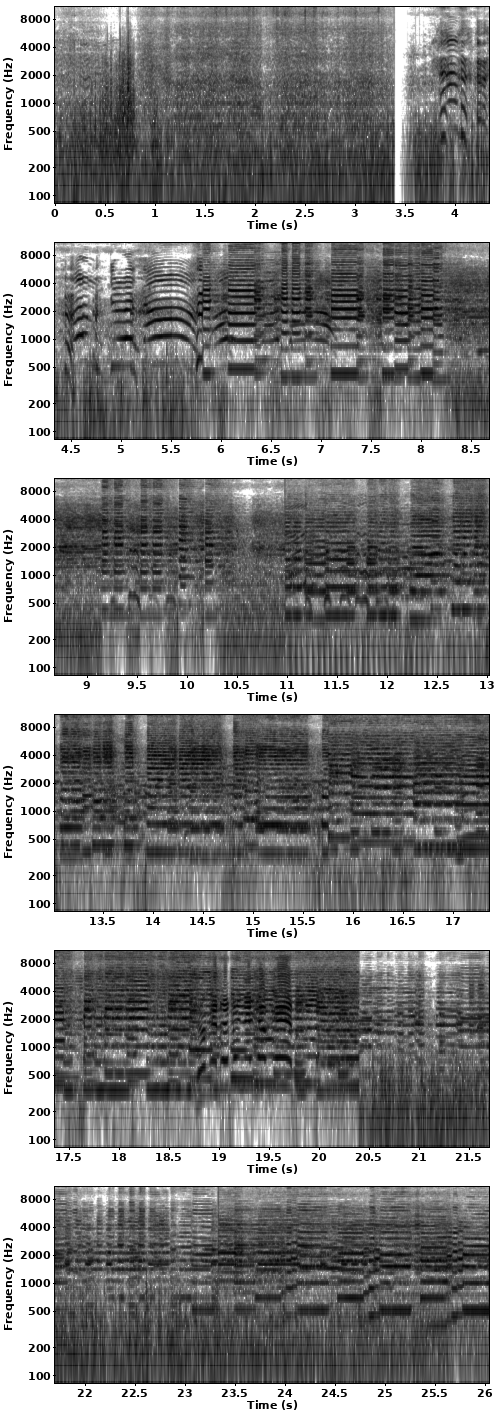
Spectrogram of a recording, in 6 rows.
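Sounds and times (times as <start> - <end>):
multi-tone air horn melody: 5.7 - 26.0.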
